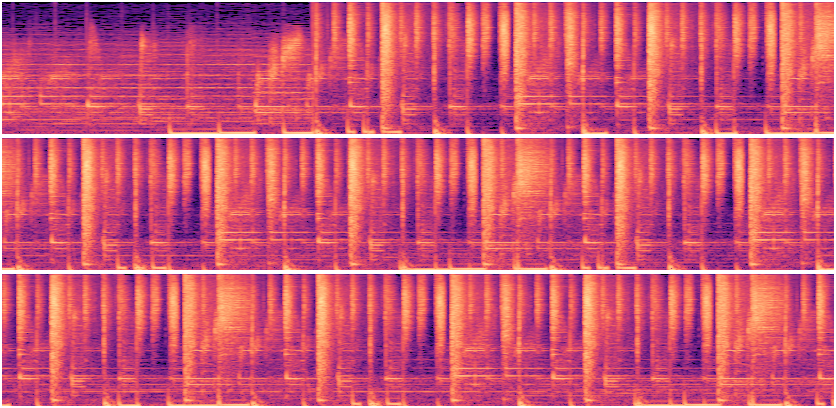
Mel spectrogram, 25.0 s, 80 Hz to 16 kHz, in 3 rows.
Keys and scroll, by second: 21.7 t.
